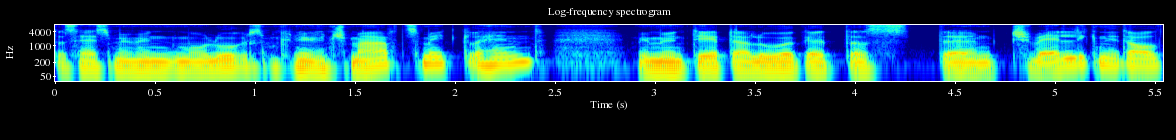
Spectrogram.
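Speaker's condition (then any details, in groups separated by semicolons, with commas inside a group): No condition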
